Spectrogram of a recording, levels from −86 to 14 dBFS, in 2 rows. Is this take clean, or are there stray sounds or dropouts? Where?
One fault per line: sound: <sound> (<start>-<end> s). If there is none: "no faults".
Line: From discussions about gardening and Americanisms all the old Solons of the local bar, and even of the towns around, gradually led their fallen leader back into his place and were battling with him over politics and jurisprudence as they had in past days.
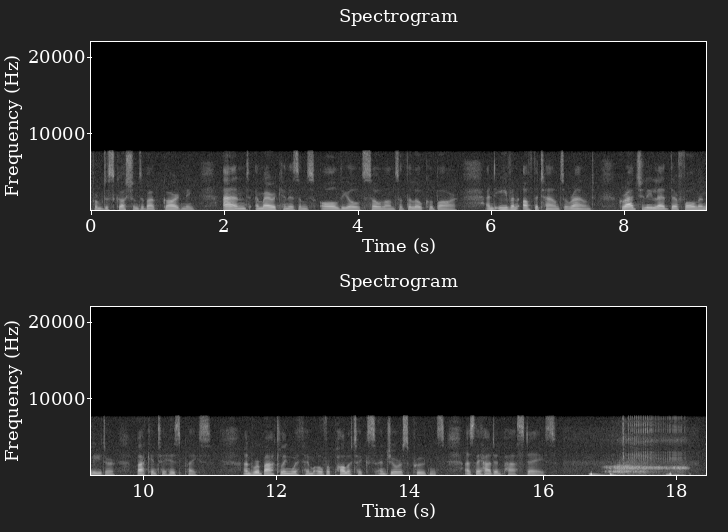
sound: breath (16.7-18.2 s)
